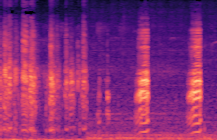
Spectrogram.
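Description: A duck gives a run of quick, nasal quacks, then two louder, drawn-out quacks about a second apart.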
